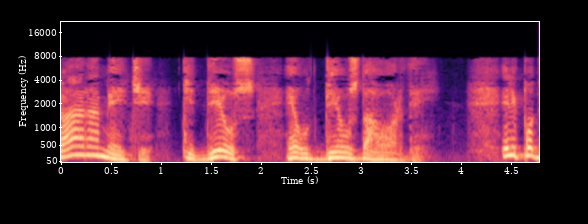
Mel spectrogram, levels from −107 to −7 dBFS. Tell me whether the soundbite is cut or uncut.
uncut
